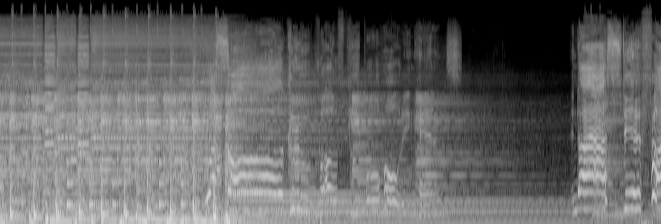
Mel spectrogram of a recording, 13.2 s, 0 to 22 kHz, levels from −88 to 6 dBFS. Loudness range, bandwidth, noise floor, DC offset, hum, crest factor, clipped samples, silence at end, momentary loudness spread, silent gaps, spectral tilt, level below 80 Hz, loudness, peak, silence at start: 14 LU; 19.5 kHz; -36 dBFS; under 0.1%; 60 Hz at -40 dBFS; 16 dB; under 0.1%; 0 s; 18 LU; none; -4 dB/octave; -26 dBFS; -15 LUFS; 0 dBFS; 0 s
